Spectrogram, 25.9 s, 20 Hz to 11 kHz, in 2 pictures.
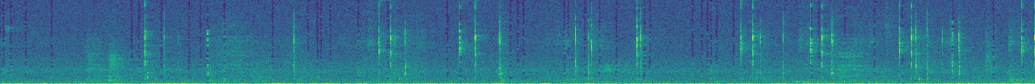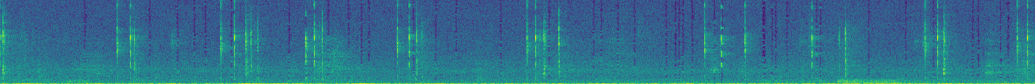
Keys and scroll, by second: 2.8 alt+scroll up 1.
